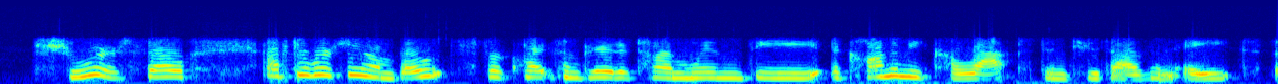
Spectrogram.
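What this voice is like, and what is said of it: Mixed, slightly English-sounding accent. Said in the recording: “Do you have an English accent? ... I have a bit of a Mongo accent now, but mostly it's because I spend 98% of my time with a born and bred Englishman.”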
